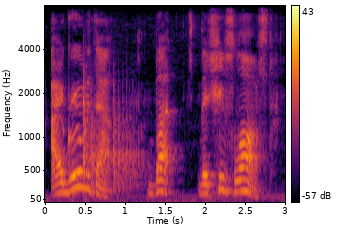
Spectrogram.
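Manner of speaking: chewing on ice while talking; mouth full. Real, not acted. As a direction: talk around a mouthful of ice. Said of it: "sorry, I'm chewing on ice".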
